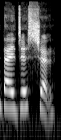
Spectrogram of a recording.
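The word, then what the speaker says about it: digestion: डाइजेशन, इसमें भी एस के बाद से TION है इसलिए हम इसमें भी चन पढ़ेंगे TION को।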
